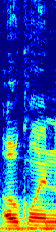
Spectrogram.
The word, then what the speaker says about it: Oaklyn: It's not Oakland like the Oakland A's. It's spelled Oaklyn.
